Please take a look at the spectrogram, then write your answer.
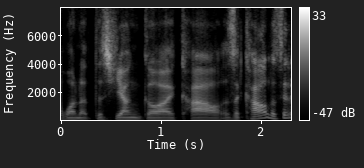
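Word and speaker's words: Kalle: This young guy, Carl. Is it Carl? Is that how you say his name? Calais. Calais?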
